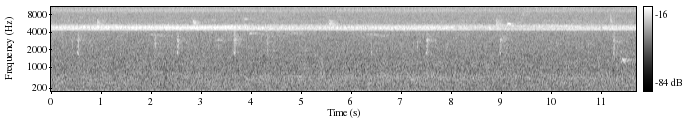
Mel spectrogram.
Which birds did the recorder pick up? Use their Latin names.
Quiscalus quiscula, Corvus brachyrhynchos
